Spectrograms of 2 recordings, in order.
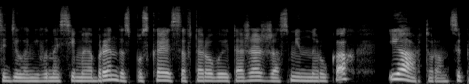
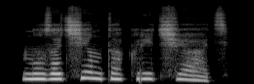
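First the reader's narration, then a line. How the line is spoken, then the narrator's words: Sleepy grumble. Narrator (Russian): сонно проворчала Мэри Лу, которая вместе с Вероникой Смит спала на диване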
